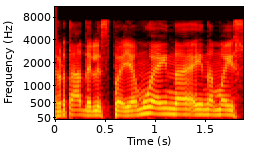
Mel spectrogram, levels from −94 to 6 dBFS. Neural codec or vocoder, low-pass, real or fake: none; 7.2 kHz; real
